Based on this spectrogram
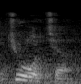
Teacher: то есть гласные между мягкими согласными сильно продвинуты вперед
